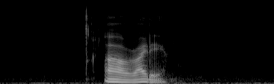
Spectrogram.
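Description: A man speaks a short word close to a microphone.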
